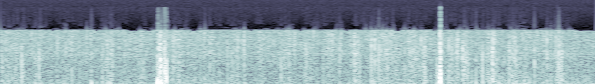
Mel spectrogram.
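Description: Crackling hiss of an old film soundtrack, with two sharp pops, about a second in and near the end.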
